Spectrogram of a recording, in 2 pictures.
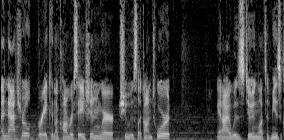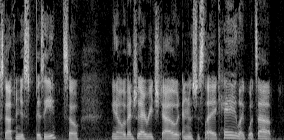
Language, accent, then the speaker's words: English; Edmonton, Alberta, Canada; I grew up in Edmonton, Alberta, partially in a group home.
